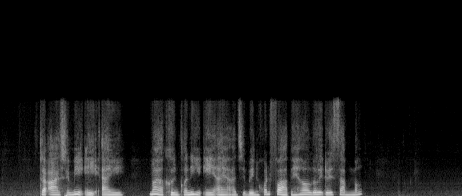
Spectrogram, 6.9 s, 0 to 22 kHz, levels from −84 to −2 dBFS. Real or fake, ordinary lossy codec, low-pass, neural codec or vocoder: fake; none; 10.8 kHz; codec, 16 kHz in and 24 kHz out, 0.6 kbps, FocalCodec, streaming, 4096 codes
